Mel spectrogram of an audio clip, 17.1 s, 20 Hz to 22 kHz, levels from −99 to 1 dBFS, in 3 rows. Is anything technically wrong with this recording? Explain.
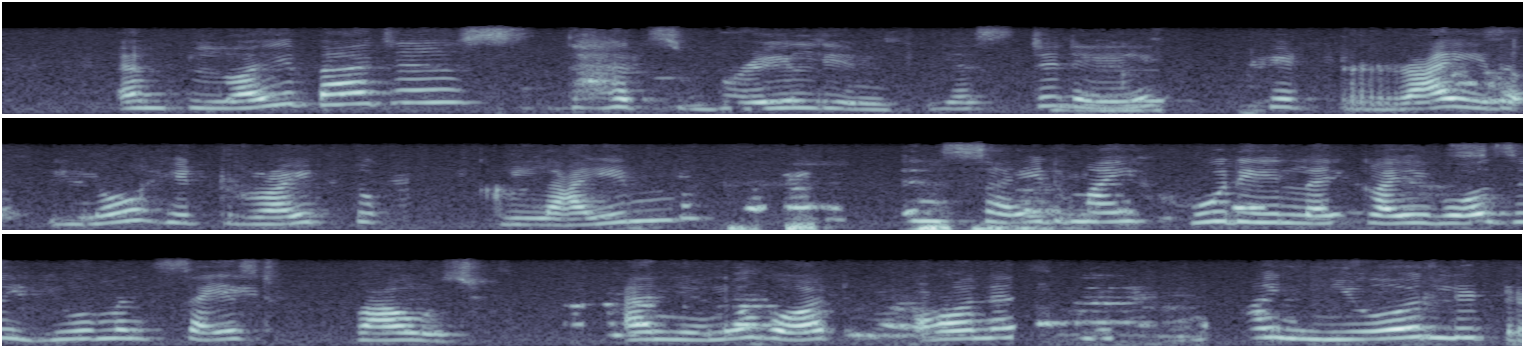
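Yes, there are two kinds of fault.

Speech suppressed in double talk at 5.89–6.02 s, 9.05–11.26 s and 14.11–16.3 s: the level sags by up to about 5, 15 and 25 dB respectively. This is likely an echo canceller ducking both talkers, and it sounds like pumping gain rather than clean packet-loss gaps.

Echo leak at 9.87–9.97 s and 16.15–16.7 s: a faint copy of the voice trails 341 ms behind, about 30 dB down. This is likely uncancelled loudspeaker pickup, and the distinct delay sets it apart from smeared room reverb.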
